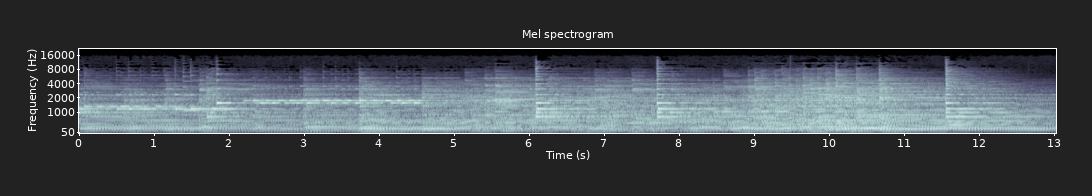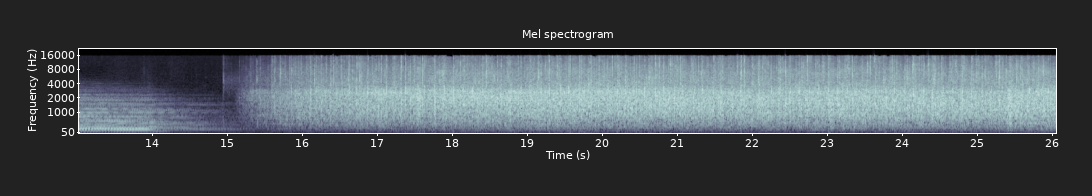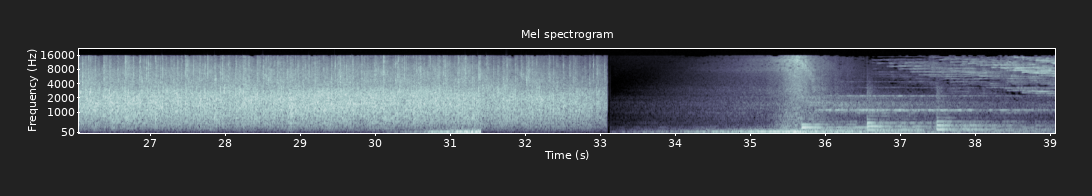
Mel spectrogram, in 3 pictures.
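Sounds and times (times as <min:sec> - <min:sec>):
audience applauding: 0:15.0 - 0:33.1
piano chord ringing: 0:35.7 - 0:39.0.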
